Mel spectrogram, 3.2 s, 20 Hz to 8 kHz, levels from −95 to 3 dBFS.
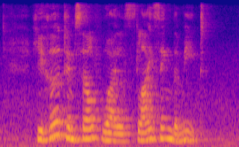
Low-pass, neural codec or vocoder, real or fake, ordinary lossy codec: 7.2 kHz; none; real; none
